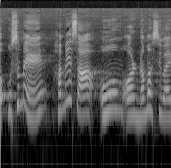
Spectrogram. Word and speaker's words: ओम: ध्वनि की आवाज थी अ उ म अगर एक साथ सुना जाए उसको तो उसकी आवाज गूंजती हुई ऐसी है जैसे हम बोलते हैं या उच्चारण करते हैं तो हम कहते हैं ओम है वो अ उ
